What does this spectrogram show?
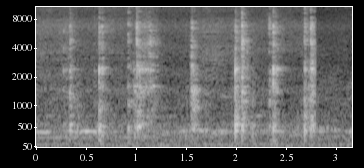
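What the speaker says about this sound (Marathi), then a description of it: "कांदा थोडासा परतून घ्यायचा" Chopped onion sautés in a pressure cooker for pasta. A spoon scrapes and stirs in quick regular strokes over a soft sizzle, close up and moderately loud, with no speech.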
